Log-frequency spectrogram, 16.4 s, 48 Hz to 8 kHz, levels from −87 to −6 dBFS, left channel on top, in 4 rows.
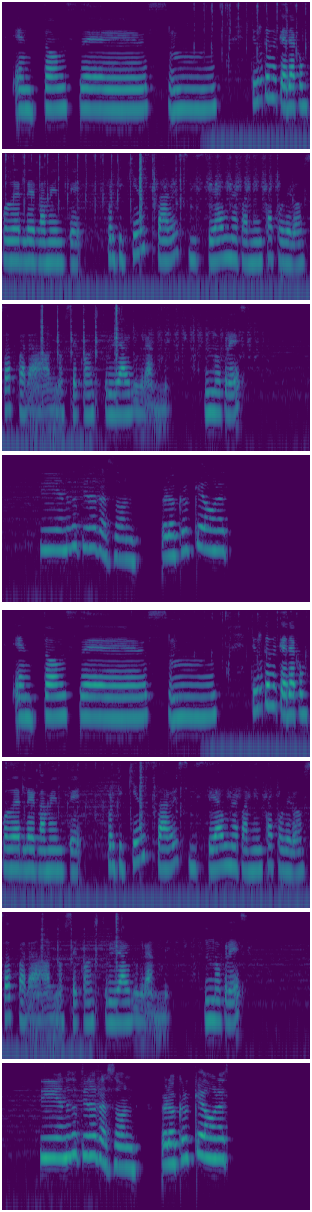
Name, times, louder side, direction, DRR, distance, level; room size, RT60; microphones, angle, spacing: voice 1, 0.1-5.2 5.5-10.4 10.9-11.4, right 2 dB, 10° right, 0.5 m, -50 dB
sound 1, 1.9-13.4, left 11 dB, 65° left, 0.8 m, -56 dB
sound 2, 2.6-9.5, equal, 20° left, 5.1 m, -72 dB
sound 3, 3.9-14.1, right 3 dB, 40° right, 3.2 m, -75 dB
voice 2, 12.8-14.2 14.4-15.3, right 7 dB, 85° right, 0.4 m, -47 dB
12.0 x 7.0 x 2.8 m
head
